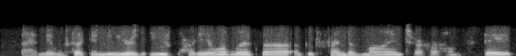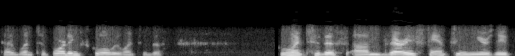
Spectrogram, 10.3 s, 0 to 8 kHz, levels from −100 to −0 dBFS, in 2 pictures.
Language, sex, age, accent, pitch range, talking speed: English, female, 50-69, American, 135-185 Hz, 240 wpm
